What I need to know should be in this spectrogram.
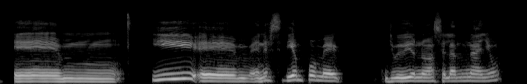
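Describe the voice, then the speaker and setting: Against a quiet background, a man speaks in a fairly high voice with a dark, mellow tone and ordinary pitch variation. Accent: Chilean. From Chile. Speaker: travel blogger and moderator; travel blogger, moderator. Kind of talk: moderated presentation. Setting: video call. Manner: halting with many fillers. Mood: friendly, smiling. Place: home room. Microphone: video call.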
